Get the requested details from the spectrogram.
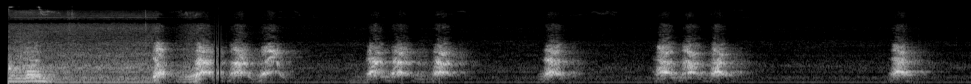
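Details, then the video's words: Dog in a home in Belgium barking at a vacuum cleaner while jumping up and down the sofa; sharp barks in quick clusters of two to four, after an opening stretch of steady machine hum. "Dog Barking at Vacuum Cleaner"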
